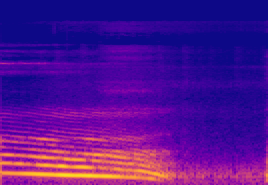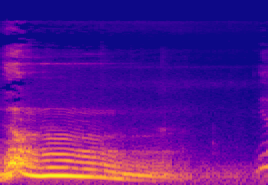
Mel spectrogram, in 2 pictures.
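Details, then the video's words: Basset Hound talking back to its owner, two long low moaning howls of over a second each that sag downward in pitch, the second starting with a sharp yelp-like onset; a woman coos questions at the dog around it. "Basset Hound talking to his momma."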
